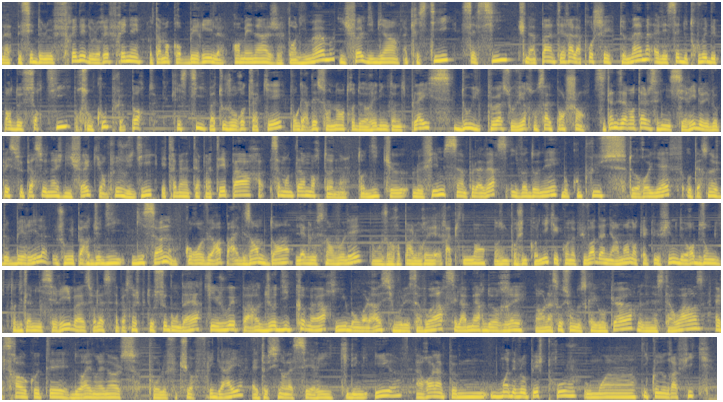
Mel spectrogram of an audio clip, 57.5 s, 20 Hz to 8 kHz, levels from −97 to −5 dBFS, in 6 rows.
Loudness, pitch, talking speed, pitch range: -17 LUFS, 120 Hz, 210 wpm, 110-135 Hz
